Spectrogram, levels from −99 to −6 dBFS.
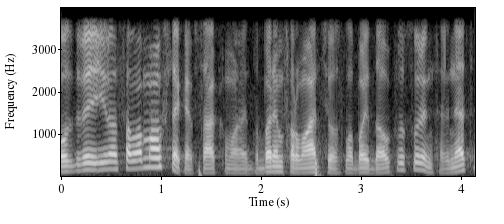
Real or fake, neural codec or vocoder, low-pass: fake; vocoder, 24 kHz, 100 mel bands, Vocos; 3.6 kHz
